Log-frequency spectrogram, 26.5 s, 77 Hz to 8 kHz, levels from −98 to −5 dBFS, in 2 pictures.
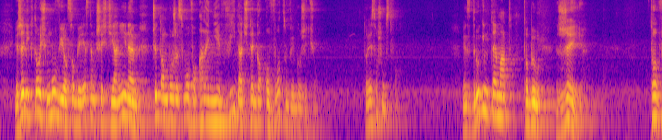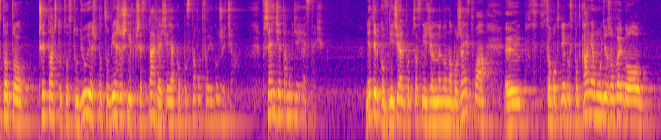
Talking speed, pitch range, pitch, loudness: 135 wpm, 140-165 Hz, 150 Hz, -23 LUFS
